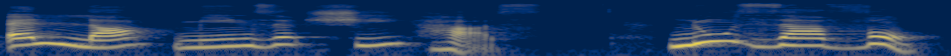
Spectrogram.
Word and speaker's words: nous avons: Nous avons. Here S and A, when we join them, we listen Z.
